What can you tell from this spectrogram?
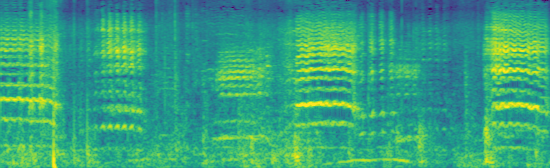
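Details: A mother goat with her kids gives loud, quavering bleats, each lasting about a second. A low, steady bleat comes between them, and there are short pauses of rustling quiet between calls.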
